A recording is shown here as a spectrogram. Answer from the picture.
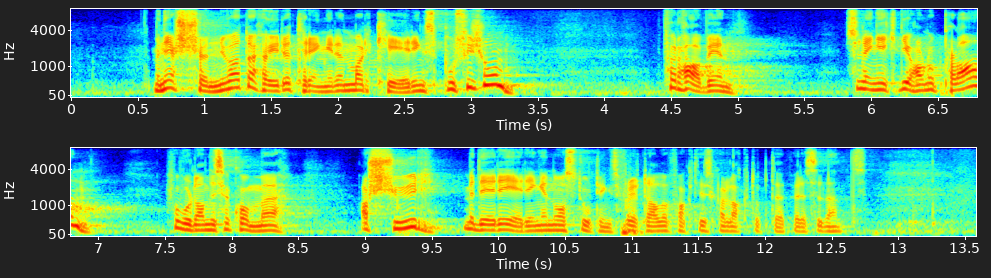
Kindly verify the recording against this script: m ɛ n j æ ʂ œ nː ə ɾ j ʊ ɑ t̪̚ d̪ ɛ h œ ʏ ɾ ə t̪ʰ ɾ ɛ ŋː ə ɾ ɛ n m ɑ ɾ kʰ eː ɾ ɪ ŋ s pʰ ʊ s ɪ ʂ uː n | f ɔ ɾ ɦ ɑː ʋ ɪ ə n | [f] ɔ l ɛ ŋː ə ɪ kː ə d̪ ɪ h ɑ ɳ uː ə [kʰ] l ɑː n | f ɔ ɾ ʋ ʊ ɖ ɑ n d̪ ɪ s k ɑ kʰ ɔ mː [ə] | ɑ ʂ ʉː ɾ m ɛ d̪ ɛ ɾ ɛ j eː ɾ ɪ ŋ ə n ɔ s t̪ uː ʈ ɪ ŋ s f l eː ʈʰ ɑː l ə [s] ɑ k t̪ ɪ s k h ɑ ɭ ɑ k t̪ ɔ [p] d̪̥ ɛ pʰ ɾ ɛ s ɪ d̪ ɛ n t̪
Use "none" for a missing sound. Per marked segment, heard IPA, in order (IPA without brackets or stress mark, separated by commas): s, pʰ, ə, f, p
